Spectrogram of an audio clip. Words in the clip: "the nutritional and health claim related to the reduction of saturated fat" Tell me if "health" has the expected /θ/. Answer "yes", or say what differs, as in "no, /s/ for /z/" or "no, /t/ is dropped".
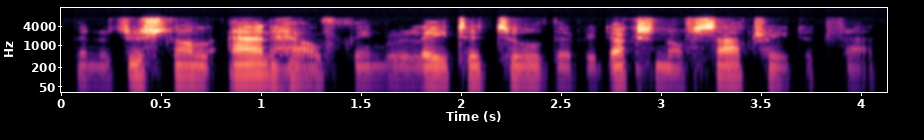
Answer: yes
